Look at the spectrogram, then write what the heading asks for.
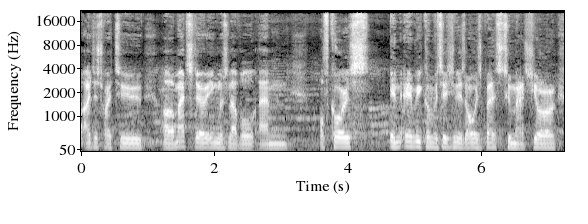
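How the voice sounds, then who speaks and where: Over noticeable background noise, a man speaks in a medium pitch. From Denmark. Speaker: university student. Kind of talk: class podcast discussion. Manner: hesitant with fillers.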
